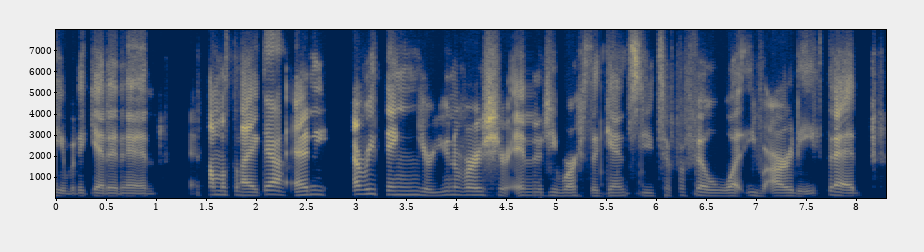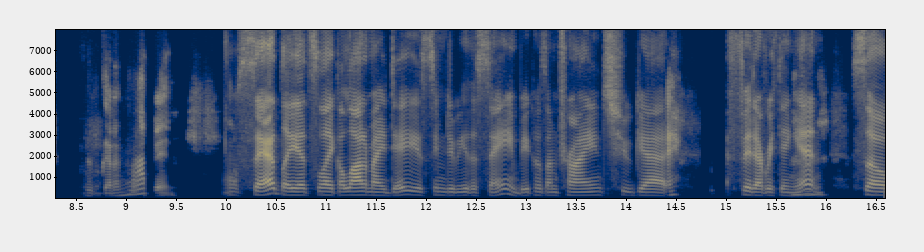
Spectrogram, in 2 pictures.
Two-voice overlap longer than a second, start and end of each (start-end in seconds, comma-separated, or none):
none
